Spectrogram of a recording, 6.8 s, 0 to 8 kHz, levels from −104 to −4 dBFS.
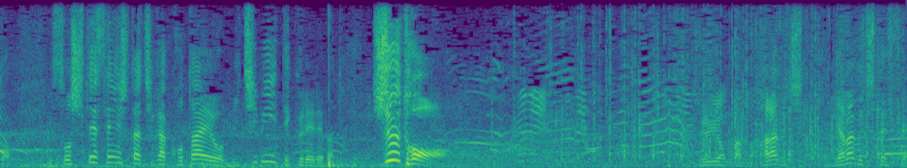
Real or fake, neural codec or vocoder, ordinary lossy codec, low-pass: real; none; none; none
